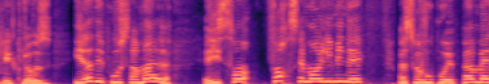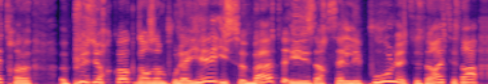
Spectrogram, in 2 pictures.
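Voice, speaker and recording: Her high voice carries lively intonation as the woman talks at a moderate pace. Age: 50s. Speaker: animal rights activist. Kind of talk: panel debate.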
